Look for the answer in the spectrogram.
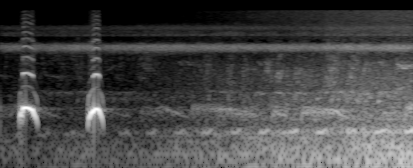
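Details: Spotted dove kept as a trapping decoy, first session in the trapping tent: two brief, deep, hollow coos about two-thirds of a second apart, then rustling and a constant high insect hum.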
